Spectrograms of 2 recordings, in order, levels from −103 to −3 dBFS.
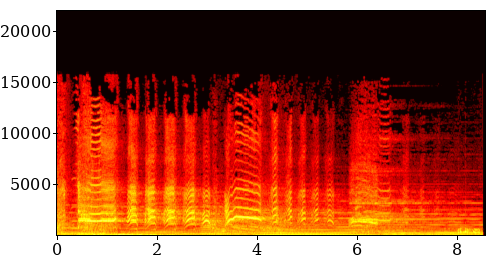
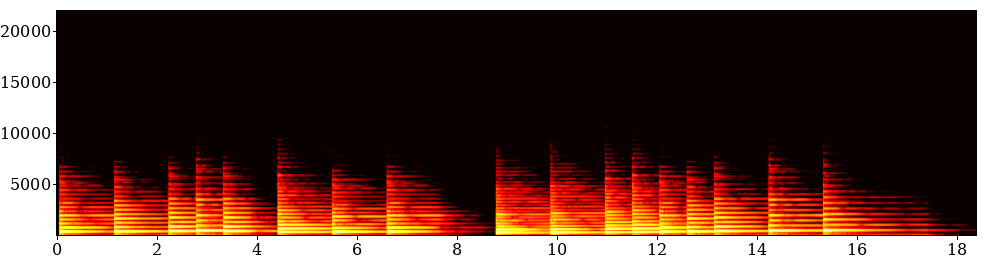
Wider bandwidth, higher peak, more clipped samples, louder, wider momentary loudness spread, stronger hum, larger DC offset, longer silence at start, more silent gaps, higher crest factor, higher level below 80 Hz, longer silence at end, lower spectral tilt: first, 16 kHz vs 5.8 kHz; second, -10 dBFS vs -2 dBFS; neither; second, -25 LUFS vs -16 LUFS; second, 12 LU vs 15 LU; neither; neither; about the same, 0 s vs 0.05 s; neither; about the same, 16 dB vs 16 dB; first, -34 dBFS vs -54 dBFS; second, 0.05 s vs 2.05 s; second, -4 dB/octave vs -7.5 dB/octave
